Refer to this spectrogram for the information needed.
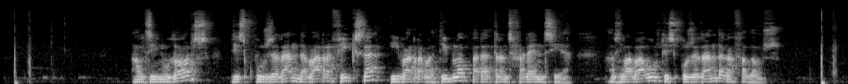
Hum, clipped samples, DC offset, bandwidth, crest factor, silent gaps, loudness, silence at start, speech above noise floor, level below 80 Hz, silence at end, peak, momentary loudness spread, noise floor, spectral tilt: none; under 0.1%; under 0.1%; 14 kHz; 16 dB; none; -17 LUFS; 0.15 s; 38 dB; -42 dBFS; 0.15 s; 0 dBFS; 9 LU; -54 dBFS; -5 dB/octave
